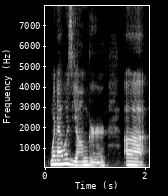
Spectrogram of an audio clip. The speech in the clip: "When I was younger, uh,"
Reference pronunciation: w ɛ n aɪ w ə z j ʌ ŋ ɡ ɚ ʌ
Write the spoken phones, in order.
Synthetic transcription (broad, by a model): w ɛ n aɪ w ə z j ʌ ŋ ɡ ɚ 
